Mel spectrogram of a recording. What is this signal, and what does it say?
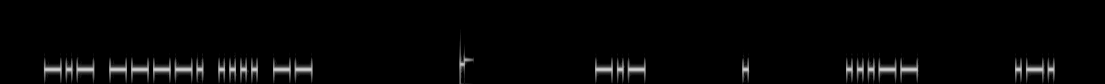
Morse code, heard as a keyed tone, about 22 wpm, spaced as for 11 wpm, 700 Hz. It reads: K9HM KE3R
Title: USA Call Signs - 4 Characters - 6x Character Spacing - 22wpm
